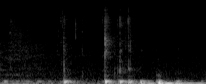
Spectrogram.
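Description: A few light computer input clicks: one about half a second in, then a quick cluster of several about a second in, as the password text is selected and copied.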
